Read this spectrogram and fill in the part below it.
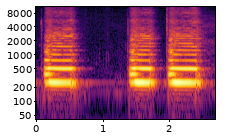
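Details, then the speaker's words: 2003 Honda Element original horn before replacement: three short honks with a thin, reedy, goose-like tone instead of a firm blare; weak, failing horn. "alright guys so here we have a 2003 Honda Element I guess you could consider this ace a compact SUV all-wheel drive the horn is dead and so what it sounds like"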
